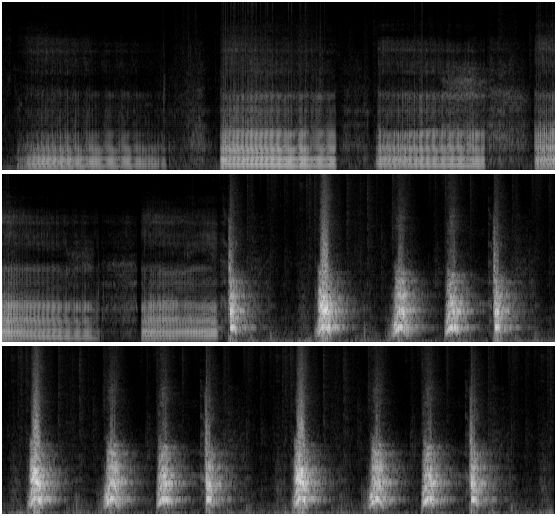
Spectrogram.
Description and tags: Pitt Bull Dog Bark
pitt, bark, dog, bull, community, college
